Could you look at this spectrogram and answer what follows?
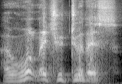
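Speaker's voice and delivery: high, loud defiant refusal; loud protest. A narrator's reading. Prince refusing to let his sister do this, loud. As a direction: plant your feet and refuse her. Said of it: "he protested".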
